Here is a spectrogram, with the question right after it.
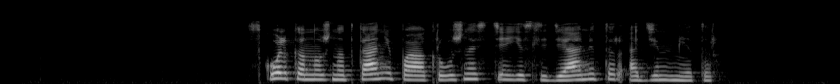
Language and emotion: Russian, neutral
